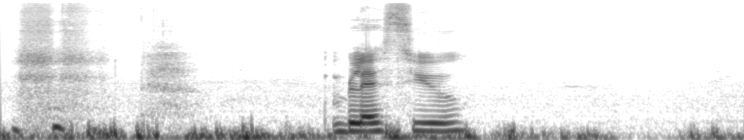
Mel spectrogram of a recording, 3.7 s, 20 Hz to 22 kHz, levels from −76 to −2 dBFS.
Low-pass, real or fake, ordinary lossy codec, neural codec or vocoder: none; real; none; none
